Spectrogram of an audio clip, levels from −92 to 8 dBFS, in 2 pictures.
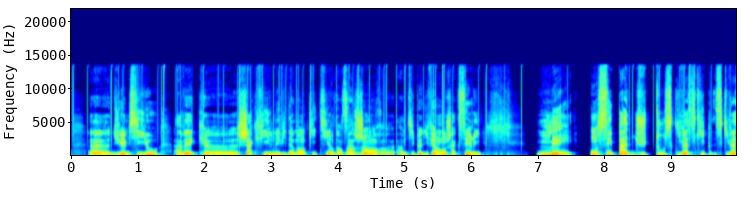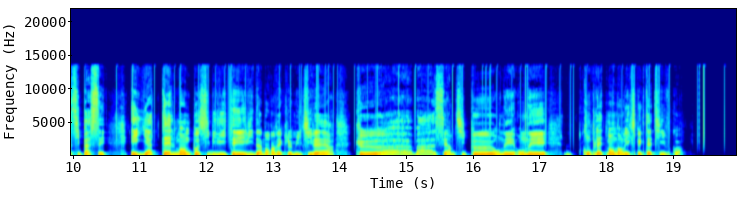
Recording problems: crackle, like an old record; faint; 25 dB below the speech

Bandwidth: 13.5 kHz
